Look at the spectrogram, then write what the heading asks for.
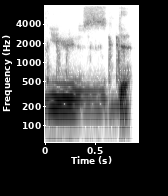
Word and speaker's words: used: but yeah used right it's spelled with an s it's a z and there's a y sound at the beginning used okay and we can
